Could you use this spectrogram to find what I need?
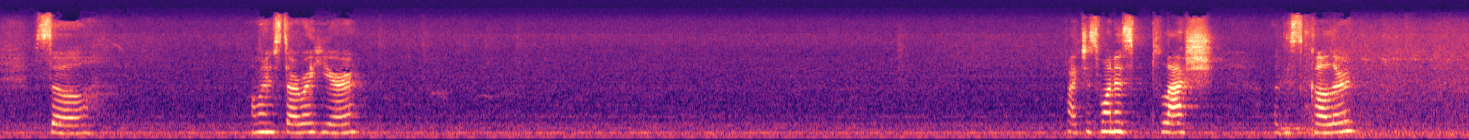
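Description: A woman speaks calmly and close by, in short bursts.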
